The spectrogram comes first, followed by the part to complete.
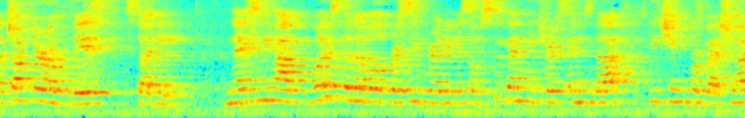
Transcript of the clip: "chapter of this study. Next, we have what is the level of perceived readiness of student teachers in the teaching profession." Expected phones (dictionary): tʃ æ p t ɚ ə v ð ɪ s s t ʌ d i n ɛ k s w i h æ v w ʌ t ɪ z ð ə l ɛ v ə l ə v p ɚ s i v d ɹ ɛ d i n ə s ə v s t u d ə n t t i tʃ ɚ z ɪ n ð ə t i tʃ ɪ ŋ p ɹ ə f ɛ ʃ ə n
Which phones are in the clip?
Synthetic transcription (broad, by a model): tʃ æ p t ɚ ə v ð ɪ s s t ʌ d i n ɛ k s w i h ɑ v w ʌ t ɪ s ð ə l ɛ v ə l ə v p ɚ s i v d ɹ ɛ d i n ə s ə v s t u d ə n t t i tʃ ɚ s ɪ n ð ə t i tʃ ɪ ŋ p ɹ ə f ɛ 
